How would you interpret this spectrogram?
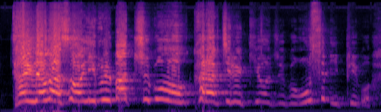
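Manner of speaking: high, loud preaching at full pitch; impassioned storytelling. Real, not acted. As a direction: tell it in a rush of fervor. Narrates the father's joyful welcome. (벅찬 감격으로 높고 힘차게)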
